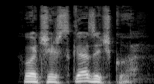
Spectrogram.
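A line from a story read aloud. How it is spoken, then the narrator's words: Sigh. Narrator (Russian): вздохнул Дьюла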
